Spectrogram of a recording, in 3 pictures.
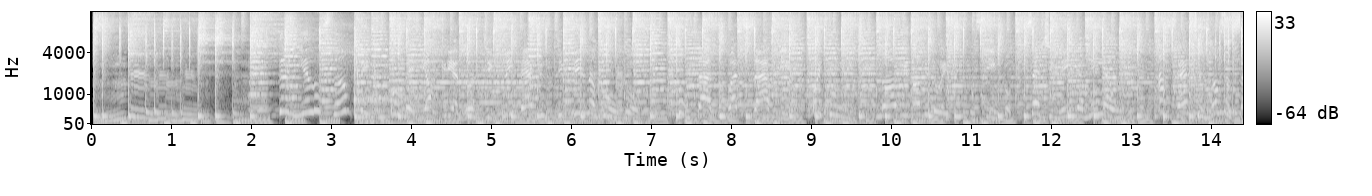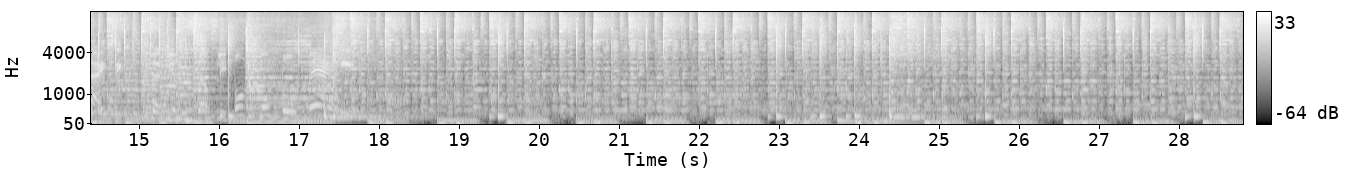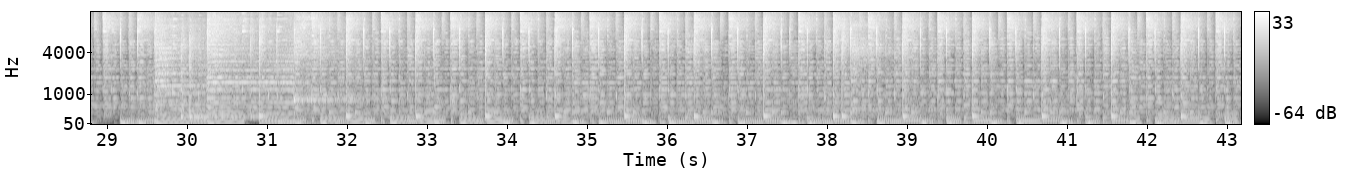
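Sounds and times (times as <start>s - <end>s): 
forro music: 0.0s - 43.1s.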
